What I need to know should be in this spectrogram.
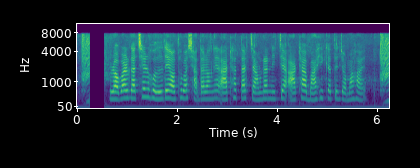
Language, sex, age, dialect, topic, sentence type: Bengali, female, <18, Northern/Varendri, agriculture, statement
